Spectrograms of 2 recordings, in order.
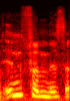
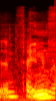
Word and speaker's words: Infamous: ich heiße quasi, wenn dann Infamous und nicht Infamous.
